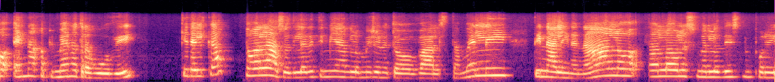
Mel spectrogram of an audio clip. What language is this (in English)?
Greek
